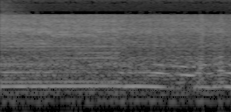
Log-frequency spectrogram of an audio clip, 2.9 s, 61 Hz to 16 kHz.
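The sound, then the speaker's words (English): The yellow Corvette race car leading the GTD class holds a loud, steady high-revving drone on a clear track, heading down into turn 10A, continuous, with a brief shift in pitch near the end and no voices. “Down into turn 10A with a clear track in front of the lead Corvette for Jordan Taylor underneath the Fox Factory Bridge”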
